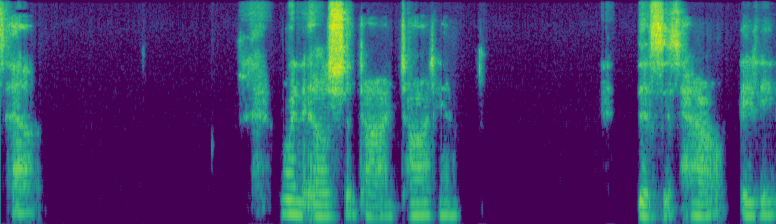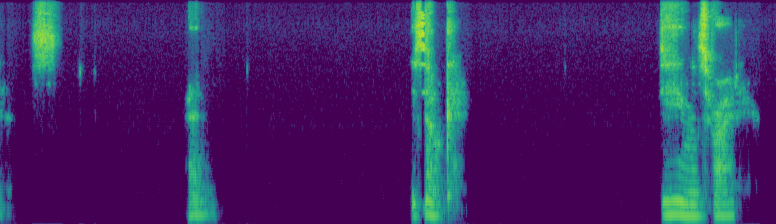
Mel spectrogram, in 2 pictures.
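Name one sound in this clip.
An older woman speaks calmly and slowly, in pauses, close to a microphone.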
